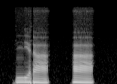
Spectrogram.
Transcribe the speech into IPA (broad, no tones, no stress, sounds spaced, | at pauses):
nʲ a ɾ a | a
